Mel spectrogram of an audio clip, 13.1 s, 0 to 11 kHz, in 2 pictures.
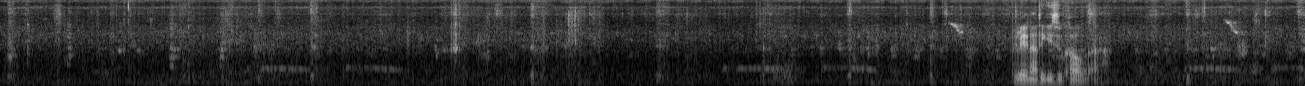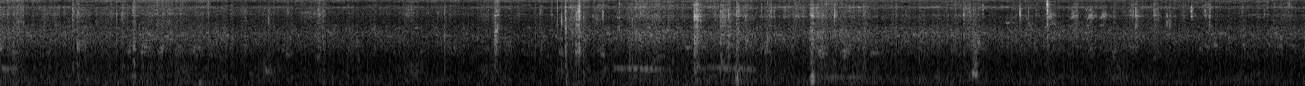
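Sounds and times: hen clucking: 0.0 - 2.8, 3.4 - 8.0, 9.5 - 11.6.

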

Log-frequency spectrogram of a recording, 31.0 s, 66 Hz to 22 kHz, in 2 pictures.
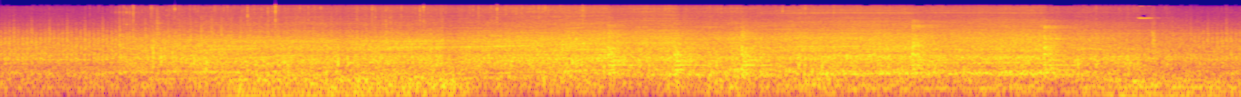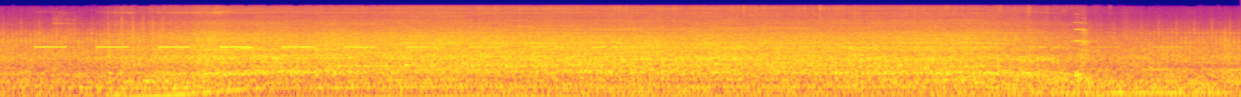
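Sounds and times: diesel engine under load: 0.0 - 31.0
backup alarm beeping: 16.0 - 21.0.

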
